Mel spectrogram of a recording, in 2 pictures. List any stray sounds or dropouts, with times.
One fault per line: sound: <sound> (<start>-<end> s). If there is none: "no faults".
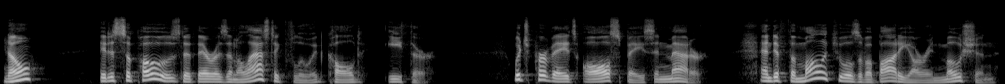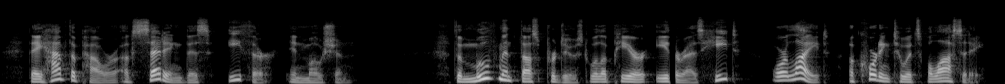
sound: dropout (16.7-16.8 s)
